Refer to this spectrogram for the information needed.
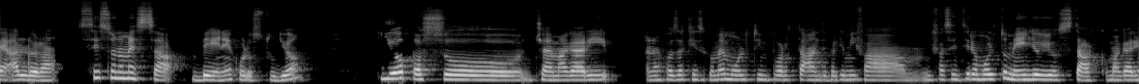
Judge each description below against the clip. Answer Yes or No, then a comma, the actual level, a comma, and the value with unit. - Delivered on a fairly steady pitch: Yes, narrow, 2.0 semitones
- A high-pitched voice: Yes, high, 215 Hz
